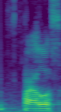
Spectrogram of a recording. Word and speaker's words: Pals: Tapi lucunya dulu media suka memplesetinnya jadi Palembang sekali. Karena dipikirkan karena kita dari Palembang, ini jangan-jangan Palembang sekali nih. Padahal mestinya benar bacanya Pals.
